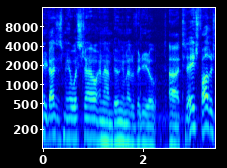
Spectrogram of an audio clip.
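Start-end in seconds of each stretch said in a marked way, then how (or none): 2.5-3.5 voice breaking mid-line, pitched up. Opening his video and announcing the day, voice cracking. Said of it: "my voice cracked".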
